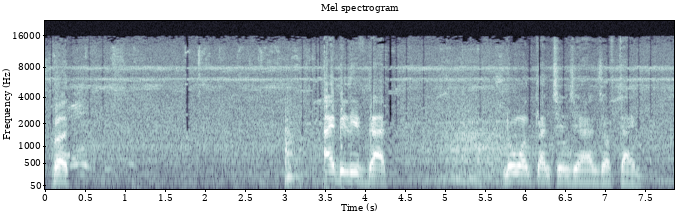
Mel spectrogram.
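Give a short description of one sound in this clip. A man speaks calmly close by, outdoors.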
